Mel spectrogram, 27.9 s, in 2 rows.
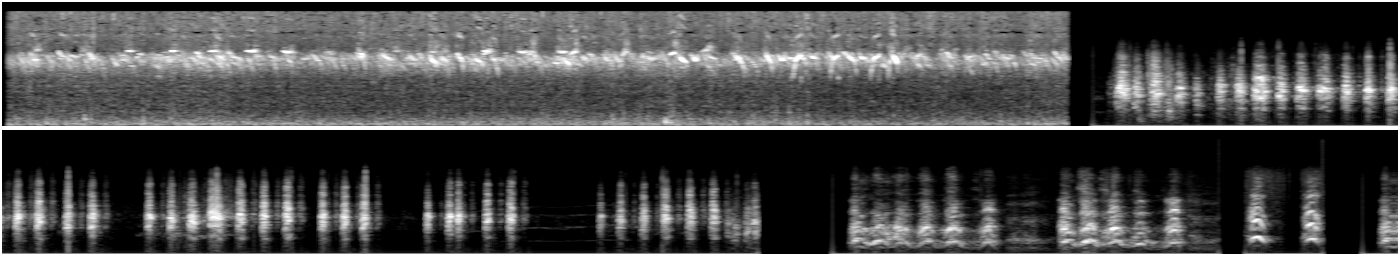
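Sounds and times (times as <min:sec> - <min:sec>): ducklings peeping: 0:00.1 - 0:10.7
hens clucking: 0:00.1 - 0:21.6.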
